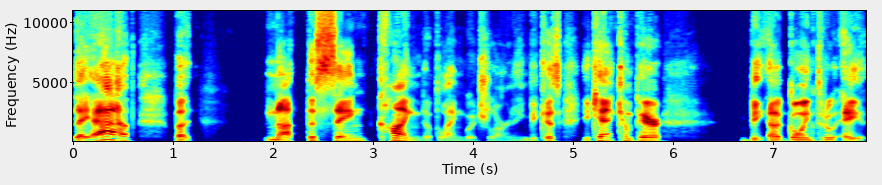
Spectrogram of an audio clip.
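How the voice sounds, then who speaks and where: A man hosting an online teacher-development panel, talking casually over a video call with many pauses and fillers. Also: medium pitch, expressive, bright, forceful tone, no echo, poor audio.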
